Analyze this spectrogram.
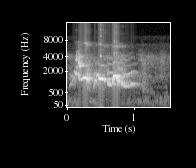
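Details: Kepodang sumbawa, a Sumbawa black-naped oriole, singing vigorously with a varied repertoire: a scratchy, nasal, mewing phrase of about one second, with twisting whistled slurs that fall away at the end.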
